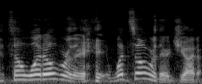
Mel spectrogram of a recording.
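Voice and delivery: slightly hammed-up high-pitched curiosity; lightly voiced nosy newcomer; eager questioner. Co-host plays the newcomer pestering the neighbor, mock curious.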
